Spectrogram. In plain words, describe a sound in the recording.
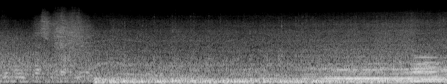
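A race car engine idles with a deep rumble.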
